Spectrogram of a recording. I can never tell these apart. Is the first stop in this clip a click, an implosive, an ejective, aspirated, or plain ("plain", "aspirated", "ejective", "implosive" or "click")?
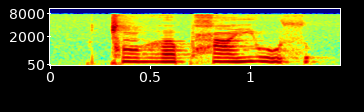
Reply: click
